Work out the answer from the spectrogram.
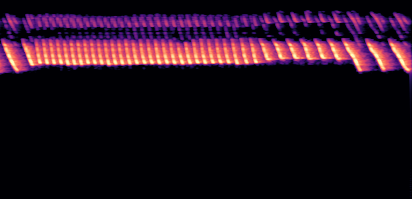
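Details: Belgian canary song used for attracting and calling canaries: a long, rapid, even trill of bright notes that slows into separate downward-slurred whistles near the end.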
